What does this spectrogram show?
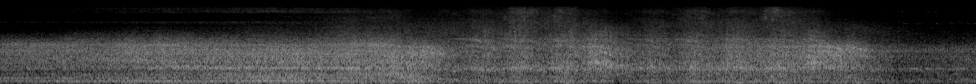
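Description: A Class 43 High Speed Train passes at speed on the main line: a loud, steady rush of wheel and engine noise builds as it arrives and holds through the pass. It drops off sharply about nine seconds in once the rear power car has gone by.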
